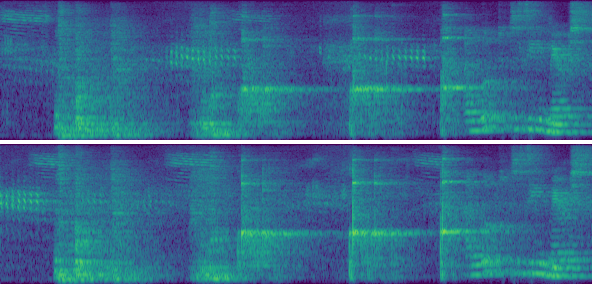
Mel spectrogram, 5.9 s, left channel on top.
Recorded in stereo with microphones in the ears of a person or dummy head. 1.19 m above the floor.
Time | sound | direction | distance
0.5 | a drawer | 15° right (ahead or behind) | 0.7 m
2.4 | knocking | 55° right (ahead or behind) | 0.5 m
4.6 | a woman speaking | 45° left (ahead or behind) | 0.7 m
